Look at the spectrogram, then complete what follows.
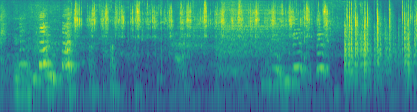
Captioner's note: crunchy chewing; nuts audibly piling in his mouth; continued nut rattling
